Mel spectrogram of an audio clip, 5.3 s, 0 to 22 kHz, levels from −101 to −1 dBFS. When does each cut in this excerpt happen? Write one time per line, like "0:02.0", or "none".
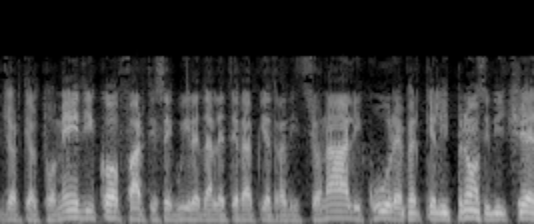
0:04.0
